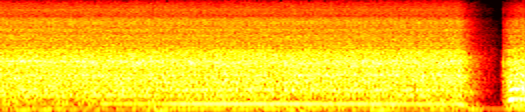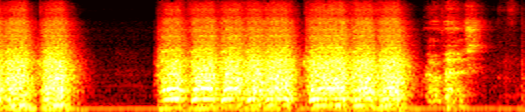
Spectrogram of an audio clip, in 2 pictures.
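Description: A kitchen blender whirs loudly while blending a mince pie smoothie, running steadily for several seconds, then cutting out and starting again in short bursts with brief gaps between.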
